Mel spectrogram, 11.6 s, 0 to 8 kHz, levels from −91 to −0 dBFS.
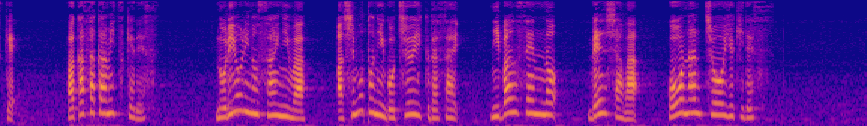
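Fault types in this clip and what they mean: Nothing here to flag: I couldn't hear any technical fault anywhere in the audio.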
